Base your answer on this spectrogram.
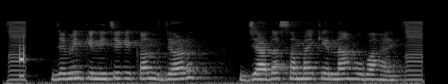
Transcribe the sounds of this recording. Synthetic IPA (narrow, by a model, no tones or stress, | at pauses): d͡ʒəminkenit͡ʃekekənd̪d͡ʒəɽ | d͡ʒjad̪asəməjkenaɦobaɦəj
